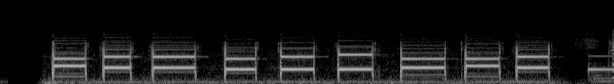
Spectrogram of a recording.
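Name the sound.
telephone dialing tones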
